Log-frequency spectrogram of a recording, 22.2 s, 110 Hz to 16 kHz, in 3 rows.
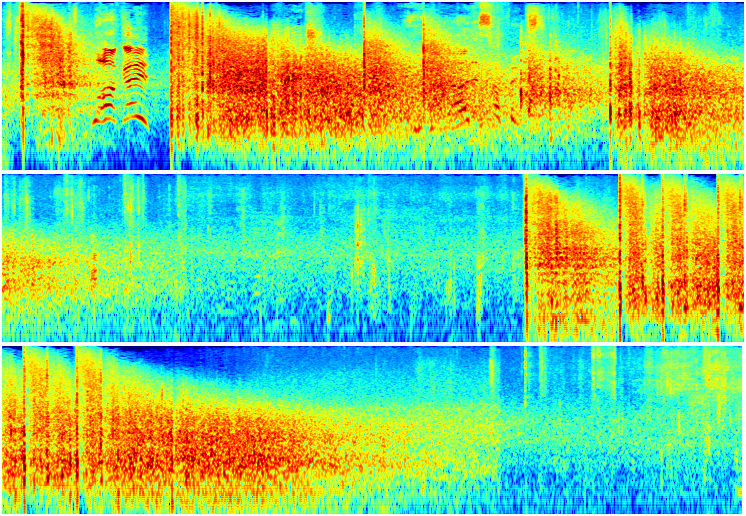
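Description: Large firecrackers set off in a street. One bang about two seconds in leaves a long rumbling echo that fades over several seconds. A second loud blast near thirteen seconds, the ABA Hyper Cannon 5, brings a quick string of cracks and another long fading echo.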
